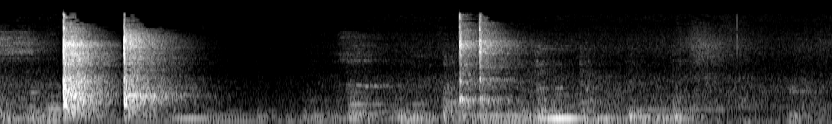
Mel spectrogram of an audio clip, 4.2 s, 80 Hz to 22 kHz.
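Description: Two sharp hand claps in quick succession, then another pair about two seconds in: claps to trigger the clap-activated control of a Smart-BUS G4 home automation panel.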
